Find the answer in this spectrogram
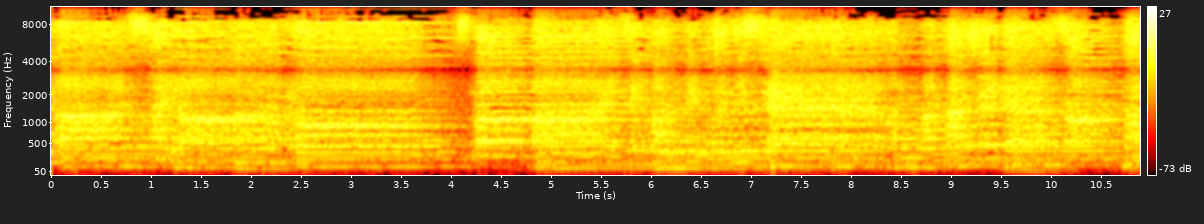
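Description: Choral music: a choir singing long held chords, changing chord about four seconds in.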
